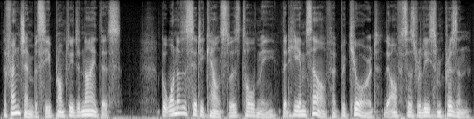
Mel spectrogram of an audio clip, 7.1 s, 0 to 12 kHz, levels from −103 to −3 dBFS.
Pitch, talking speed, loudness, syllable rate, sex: 100 Hz, 200 wpm, -17 LUFS, 6.4 syllables/s, male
